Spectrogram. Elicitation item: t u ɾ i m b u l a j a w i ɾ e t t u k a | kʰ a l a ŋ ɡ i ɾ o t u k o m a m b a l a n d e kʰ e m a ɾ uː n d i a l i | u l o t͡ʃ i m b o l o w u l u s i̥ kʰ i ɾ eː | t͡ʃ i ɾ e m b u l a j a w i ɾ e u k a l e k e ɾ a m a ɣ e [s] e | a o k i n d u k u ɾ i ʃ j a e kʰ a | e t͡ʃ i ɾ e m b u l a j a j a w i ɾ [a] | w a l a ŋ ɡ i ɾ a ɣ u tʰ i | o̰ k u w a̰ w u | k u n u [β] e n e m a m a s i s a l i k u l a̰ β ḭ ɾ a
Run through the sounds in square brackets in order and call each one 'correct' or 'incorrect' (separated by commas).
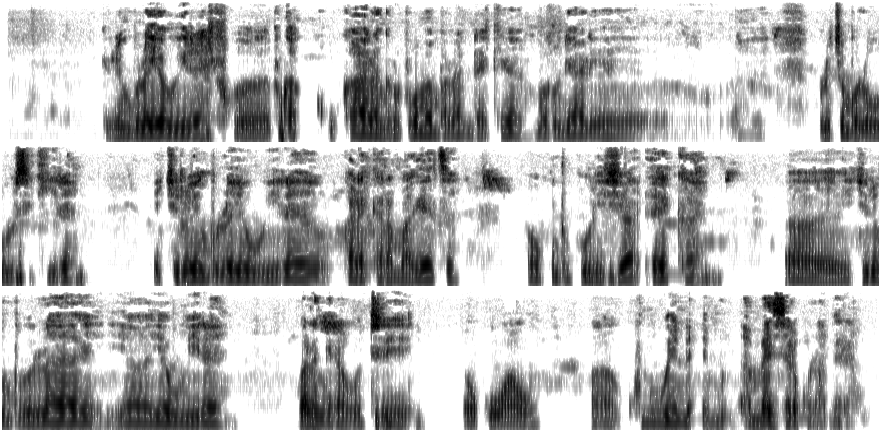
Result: incorrect, incorrect, incorrect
